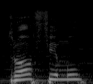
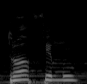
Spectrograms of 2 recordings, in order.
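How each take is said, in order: The two takes are said the same way.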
